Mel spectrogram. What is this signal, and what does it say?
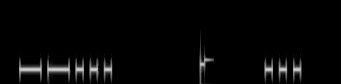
Morse code, heard as a keyed tone, about 17 wpm, 700 Hz. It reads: 7 S
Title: Single Letter-Number - Rapid-Fire 17wpm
